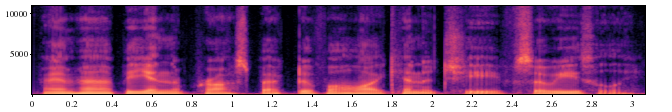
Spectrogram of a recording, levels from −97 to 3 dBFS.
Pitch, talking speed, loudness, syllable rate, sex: 105 Hz, 255 wpm, -20 LUFS, 6.5 syllables/s, male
